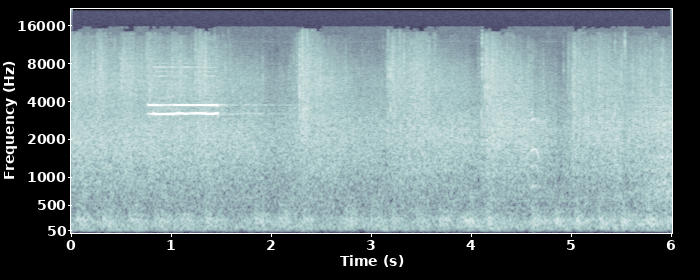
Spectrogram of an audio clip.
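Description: Football stadium crowd noise, a steady rumble, with one short referee's whistle blast about a second in, signalling the free kick to be taken.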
